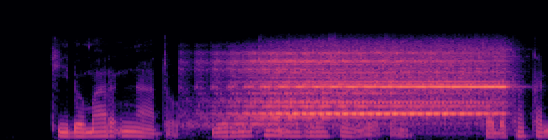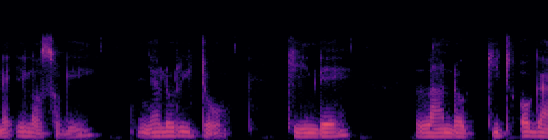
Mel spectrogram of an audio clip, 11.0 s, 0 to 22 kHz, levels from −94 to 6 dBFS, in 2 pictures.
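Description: From 1.71 to 5.51 s a feedback howl builds as a microphone-to-loudspeaker loop gains level each trip, ringing near 1.5 kHz, repeating roughly every 150 ms, peaking about 15 dB above the speech.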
